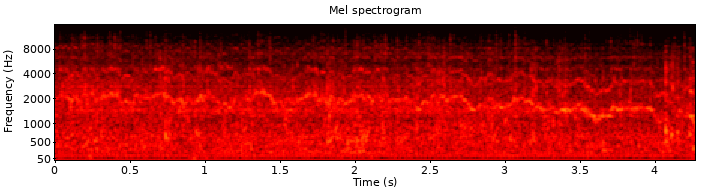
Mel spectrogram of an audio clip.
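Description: Fishing reel being cranked to bring in a small hooked fish: a faint whirring whine that wavers in pitch with the turns and steadies near the end.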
